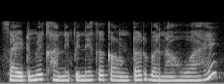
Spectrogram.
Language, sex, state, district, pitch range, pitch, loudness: Hindi, female, Rajasthan, Jaipur, 185-210 Hz, 195 Hz, -15 LUFS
